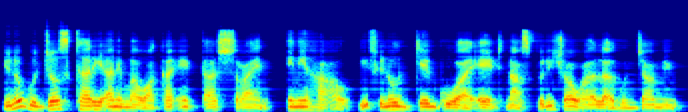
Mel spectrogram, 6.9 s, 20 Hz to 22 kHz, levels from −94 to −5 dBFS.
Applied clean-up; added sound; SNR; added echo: neural mask model DeepFilterNet 3.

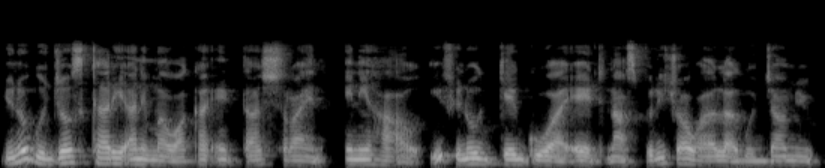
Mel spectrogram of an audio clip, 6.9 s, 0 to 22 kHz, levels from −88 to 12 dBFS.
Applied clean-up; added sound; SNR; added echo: none; none; none; none.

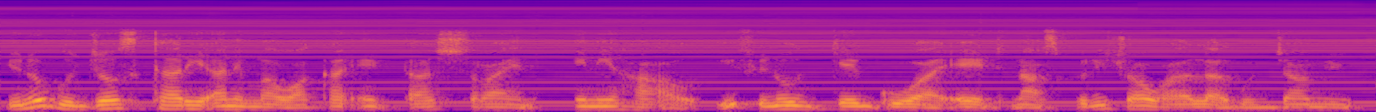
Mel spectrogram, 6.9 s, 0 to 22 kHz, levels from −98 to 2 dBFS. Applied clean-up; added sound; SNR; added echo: none; Domestic sounds, home sounds; 12 dB; none.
